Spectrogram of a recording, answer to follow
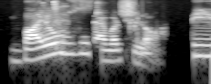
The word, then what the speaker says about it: Biot-Savart: Biot-Savart law, T is silent over here, Biot-Savart law।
